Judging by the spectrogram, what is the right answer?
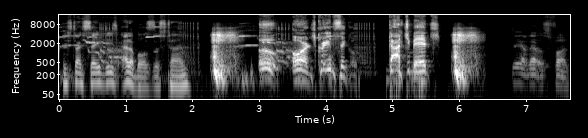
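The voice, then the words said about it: Strained, worn-out voice. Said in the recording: “My voice is all fucked up though from uh, playing outfield, talking shit, yelling.”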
